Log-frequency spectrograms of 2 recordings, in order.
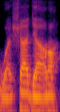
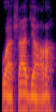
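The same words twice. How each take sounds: No difference in how they are said.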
